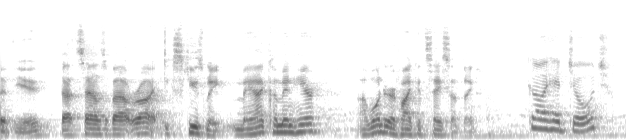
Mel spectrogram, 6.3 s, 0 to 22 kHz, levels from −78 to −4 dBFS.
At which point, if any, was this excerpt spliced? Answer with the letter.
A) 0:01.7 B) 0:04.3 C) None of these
A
